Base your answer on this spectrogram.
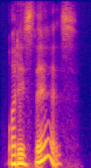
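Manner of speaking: put-on crushed, pathetic, high, pitiful little child's voice. Retelling the daughter holding an empty candy bag: imitating a pathetic disappointed child. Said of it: "pathetically stared at it and said".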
